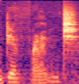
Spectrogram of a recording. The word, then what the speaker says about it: different: Oh, don't pronounce the T in different, I think. The T in different is silent.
